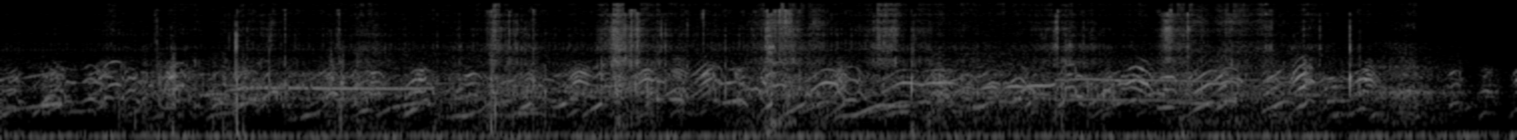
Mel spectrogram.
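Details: Coyotes chorus together during a morning walk on an off-grid homestead, a tangle of quick yips and wavering high howls rising and falling.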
